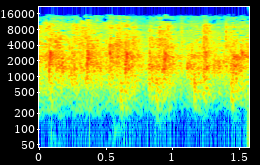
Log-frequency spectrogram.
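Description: An audience claps through a political talk in the U.S., a short run of steady, dense applause that holds at an even level with no voice over it.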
